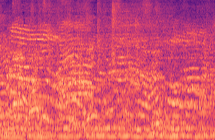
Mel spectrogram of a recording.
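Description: Children's voices chattering and calling out in an enclosed ride capsule, several at once, over a steady low hum.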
